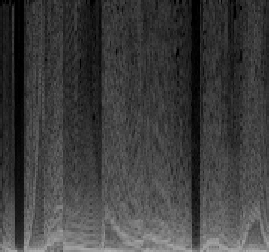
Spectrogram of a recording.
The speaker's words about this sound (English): So hang on, is this, it's not an instrument, it's an effect, is that right? It's an effect, it's a distortion effect, baby. Oh wow, okay. Well, it sure sounds nice from that demo.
